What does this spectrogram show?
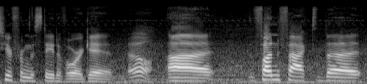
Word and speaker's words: Oregon: maybe from the state of Oregon but you pronounced it Oregon right yes in fact I just moved here from the state of Oregon oh uh fun fact the village of Oregon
